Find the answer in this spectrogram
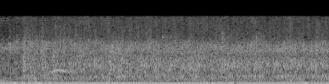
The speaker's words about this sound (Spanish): En nombre de todos, quiero que la primera ovación de la noche sea para ellos, por favor.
